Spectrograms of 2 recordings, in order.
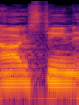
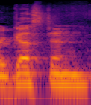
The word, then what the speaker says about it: Augustine: but the confessions of st. Augustine is or agustin depending on how you pronounce it amazing book that D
